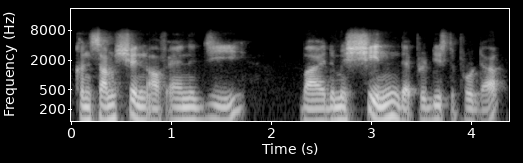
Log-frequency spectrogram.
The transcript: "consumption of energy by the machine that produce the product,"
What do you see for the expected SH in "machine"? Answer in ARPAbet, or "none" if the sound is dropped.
SH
